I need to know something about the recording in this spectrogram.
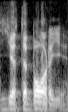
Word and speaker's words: Göteborg: No, in Sweden we pronounce it Göteborg.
